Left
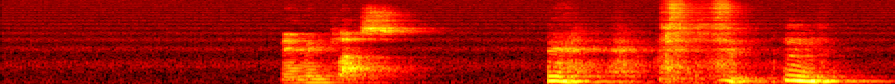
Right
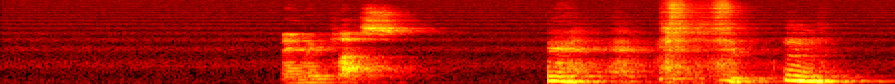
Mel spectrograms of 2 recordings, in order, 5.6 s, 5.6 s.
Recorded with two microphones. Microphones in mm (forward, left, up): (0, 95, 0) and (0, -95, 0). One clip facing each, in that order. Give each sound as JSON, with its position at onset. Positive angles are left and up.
{"t": 1.8, "sound": "a man speaking", "side_deg": 5, "distance_m": 3.0}
{"t": 3.4, "sound": "crying", "side_deg": -5, "distance_m": 0.8}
